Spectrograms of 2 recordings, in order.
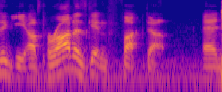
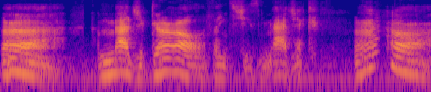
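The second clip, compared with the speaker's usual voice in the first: very slow, agonized, drawn-out creaky groan; 4 semitones higher than usual. Voicing a character stabbed through the chest, acting in horrible pain. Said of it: "this horrible pain stab into it as she just like".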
